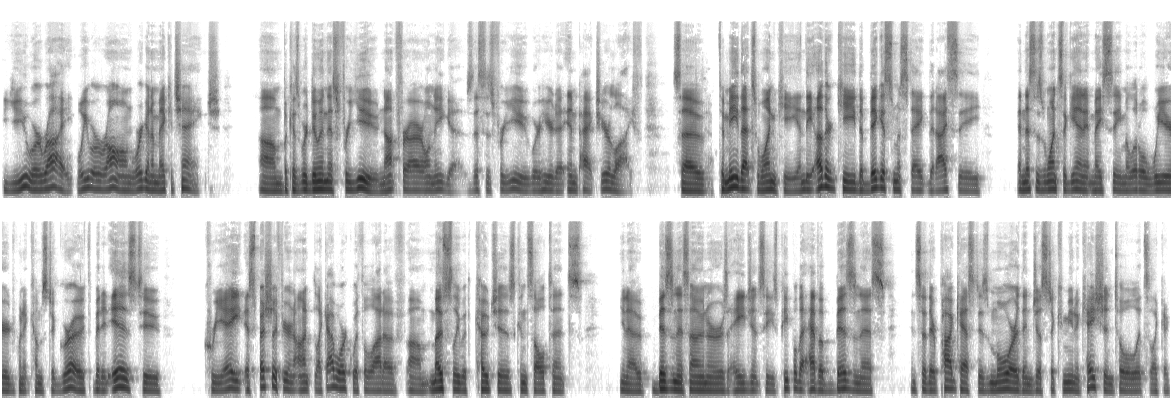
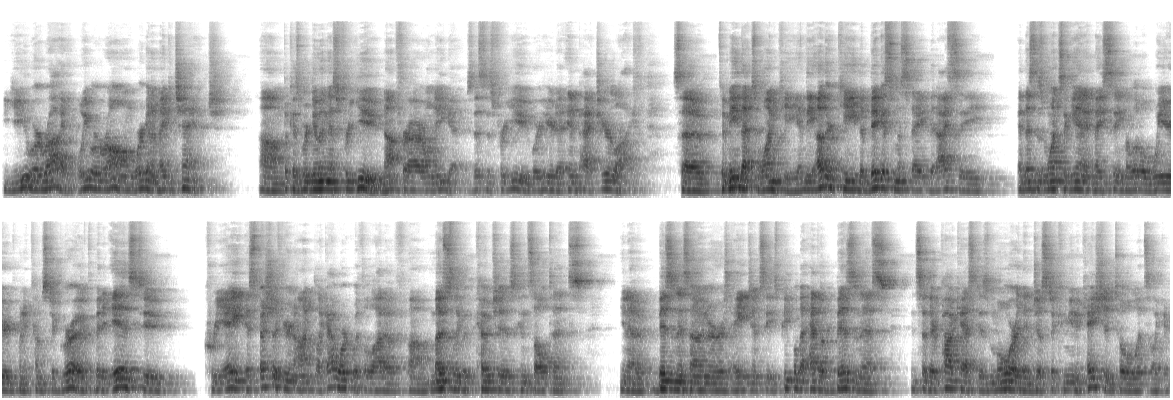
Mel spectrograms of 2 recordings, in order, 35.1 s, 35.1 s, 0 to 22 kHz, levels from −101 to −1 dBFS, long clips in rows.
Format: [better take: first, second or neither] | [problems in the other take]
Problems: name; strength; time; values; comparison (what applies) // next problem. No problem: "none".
first | room echo; noticeable; dies away in 0.7 s // off-mic speech; far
